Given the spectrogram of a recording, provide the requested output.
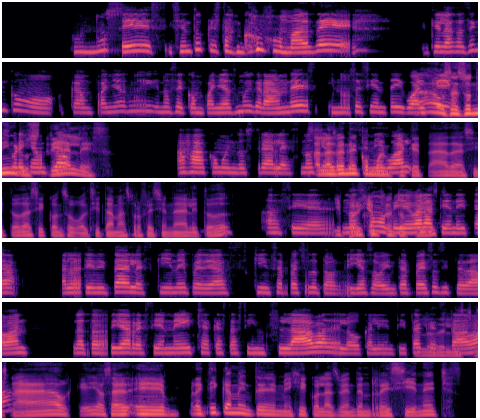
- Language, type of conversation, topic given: Spanish, podcast, ¿Cómo intentas transmitir tus raíces a la próxima generación?
- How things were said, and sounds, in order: other background noise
